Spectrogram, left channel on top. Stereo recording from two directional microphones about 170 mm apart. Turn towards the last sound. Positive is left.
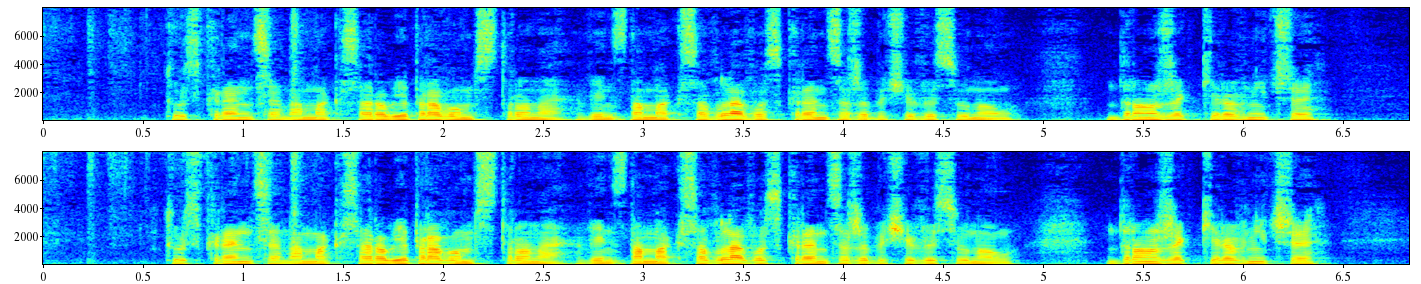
turn(degrees=10)  # may be behind; listen again after turning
